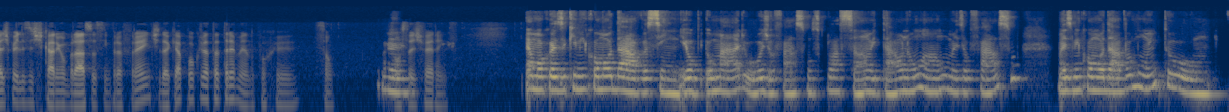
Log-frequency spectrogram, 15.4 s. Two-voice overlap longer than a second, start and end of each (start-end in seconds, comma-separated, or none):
none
